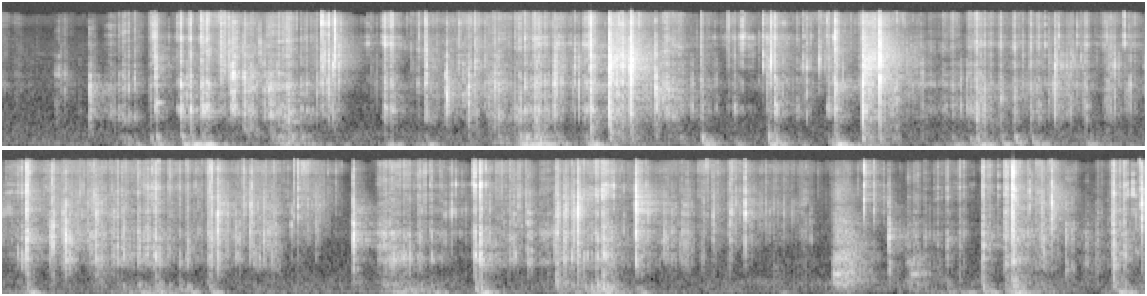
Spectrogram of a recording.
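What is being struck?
Bar of soap cut with a metal blade.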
